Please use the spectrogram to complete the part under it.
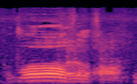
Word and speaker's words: Louisville: You got to get it really in the back of your throat, like Louisville. – Louisville. Louisville. – Yeah. – The Cincinnati guys will go through Louisville.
